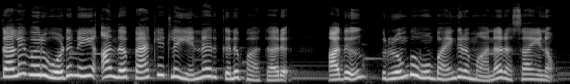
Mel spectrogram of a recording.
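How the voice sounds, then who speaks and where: A woman's voice: high-pitched, animated, normal speed, soft background music. A woman narrating a scripted moral story as a storyteller.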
